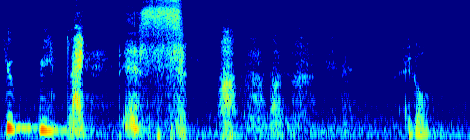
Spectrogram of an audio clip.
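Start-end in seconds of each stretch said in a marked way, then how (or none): 0.0-1.4 very quiet, barely audible whispering. A parent retells their son asking a question; quiet voice.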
